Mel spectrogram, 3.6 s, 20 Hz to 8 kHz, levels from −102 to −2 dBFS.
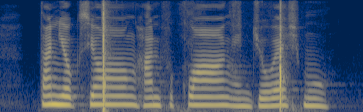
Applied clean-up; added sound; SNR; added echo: none; Hands; 6 dB; none.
